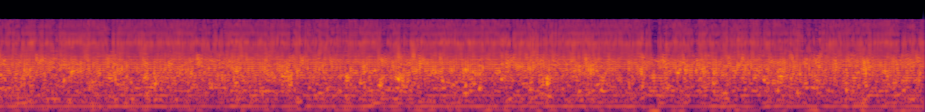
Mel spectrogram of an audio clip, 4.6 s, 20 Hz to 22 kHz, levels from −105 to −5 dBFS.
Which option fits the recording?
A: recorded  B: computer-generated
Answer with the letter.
B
